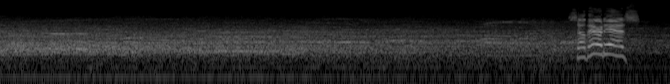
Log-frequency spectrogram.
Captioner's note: crowd chatter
